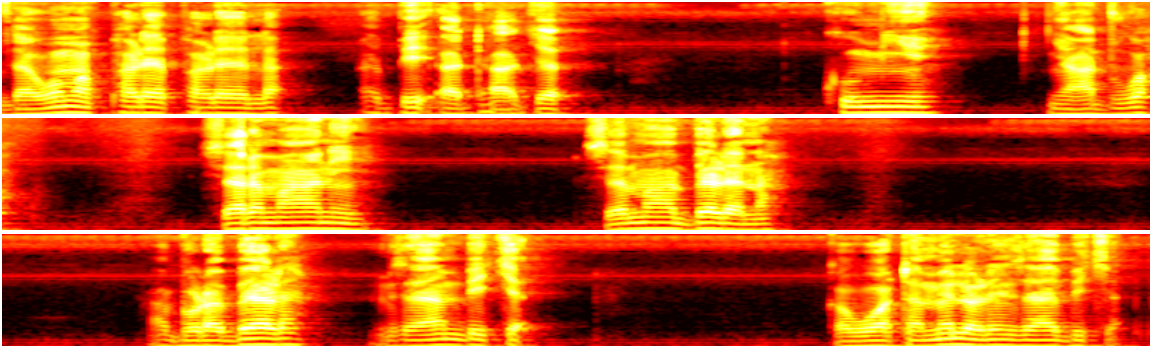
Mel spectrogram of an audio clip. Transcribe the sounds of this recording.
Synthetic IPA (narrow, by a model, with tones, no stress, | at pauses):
da˨wɔ˦ma˨pʰa˦ɾɛ˦ɛ˦pa˦ɾɛ˦a˦la˦ | a˨be˦ʔa˨daː˨d͡ʒɛ˦ | kʰo˦mi˦e˦ | ɲaː˨dʊ˦a˦ | sɛ˦ɾɪ˦maː˦nɪ˦ | sɛ˦maː˦bɛ˦lɛ˨na˦ | a̰˨bʊ˨ɾa˨bɛ˦lɛ˦˨ | zaː˨˦m˦be˦t͡ʃɛ˦ | ka˨wɔː˨ta˨mɛ˦lɔ˨ɾɪ˦n˦zaː˦be˦t͡ʃɛ˨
